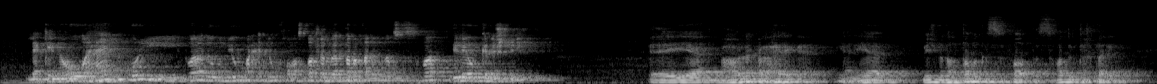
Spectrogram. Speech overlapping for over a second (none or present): none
